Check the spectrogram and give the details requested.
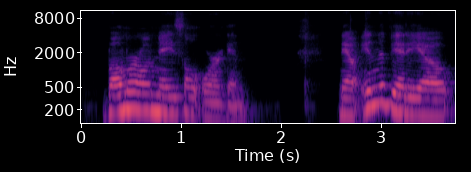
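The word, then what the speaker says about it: vomeronasal: the last part of the word is zul vomero nasal bomero nasal organ now in the video we learned that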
